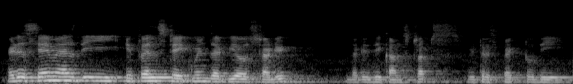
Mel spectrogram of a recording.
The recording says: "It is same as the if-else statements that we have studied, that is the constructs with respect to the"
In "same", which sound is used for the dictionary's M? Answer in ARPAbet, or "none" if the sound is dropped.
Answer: M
